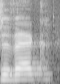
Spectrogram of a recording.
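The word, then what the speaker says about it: Vivek: And our next speaker is Vivec. Hello, my name is Vive that rhymes with cake.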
